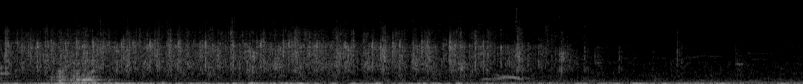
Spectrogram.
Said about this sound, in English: Let's clap them onto the stage.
